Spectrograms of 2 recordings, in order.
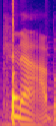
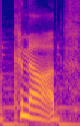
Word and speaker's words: Kanab: it's in this little itty bitty town called Kanab or Kanab I actually don't know entirely how to say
